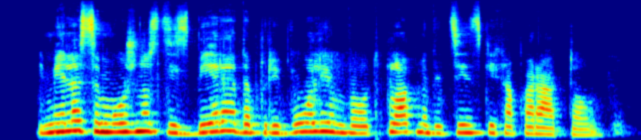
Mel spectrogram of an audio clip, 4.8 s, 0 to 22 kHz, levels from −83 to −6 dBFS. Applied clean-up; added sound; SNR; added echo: neural mask model DeepFilterNet 3.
